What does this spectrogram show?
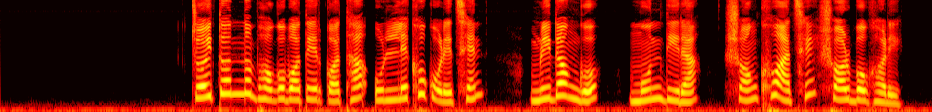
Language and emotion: Bengali, neutral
